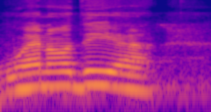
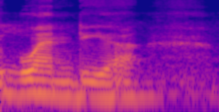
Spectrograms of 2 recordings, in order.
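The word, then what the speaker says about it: buen día: You said bueno dia, like how they say it here. Well, they say buen dia, but you got it good there.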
